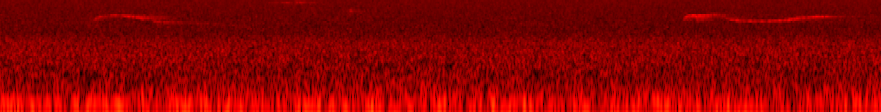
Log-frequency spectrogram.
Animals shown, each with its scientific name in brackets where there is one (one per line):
Eastern Wood-Pewee (Contopus virens)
